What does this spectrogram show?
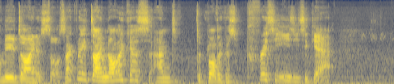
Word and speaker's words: Diplodocus: He's like, I think they did it on purpose to really emphasize that you pronounce it as Diplodocus. Like, he just says it that way over and over again. It's like, it's Diplodocus.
